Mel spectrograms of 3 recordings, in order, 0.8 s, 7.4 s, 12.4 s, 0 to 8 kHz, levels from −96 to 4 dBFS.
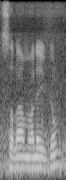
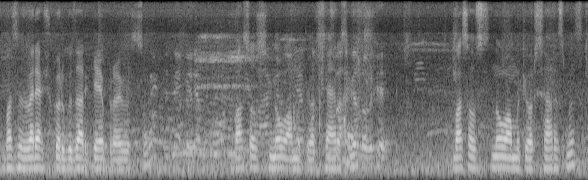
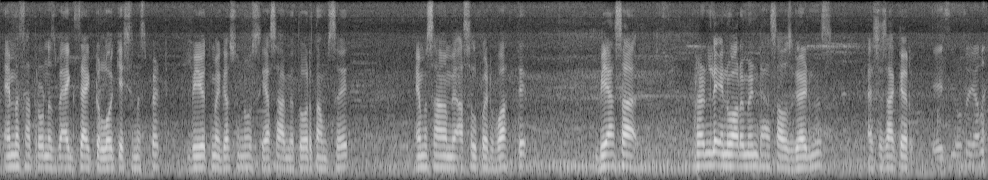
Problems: constant background noise, continuous background conversations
